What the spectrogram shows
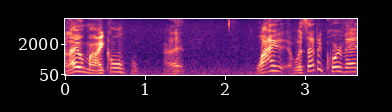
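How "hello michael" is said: British accent spoken at a raised pitch. The speaker practices an impression of the car greeting Michael, KITT impression with British accent. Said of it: "Why did it have a British accent?".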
